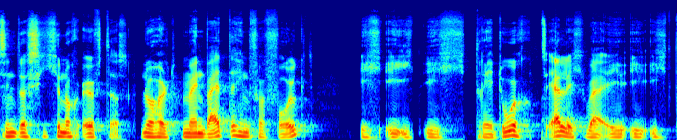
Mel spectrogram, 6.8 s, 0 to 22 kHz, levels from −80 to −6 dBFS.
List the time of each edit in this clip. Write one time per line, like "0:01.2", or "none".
0:01.3
0:02.0
0:04.1
0:05.4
